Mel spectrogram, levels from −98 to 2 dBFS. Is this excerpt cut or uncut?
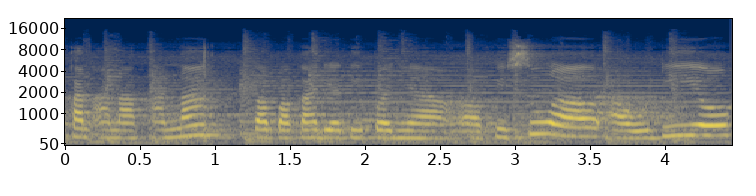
cut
